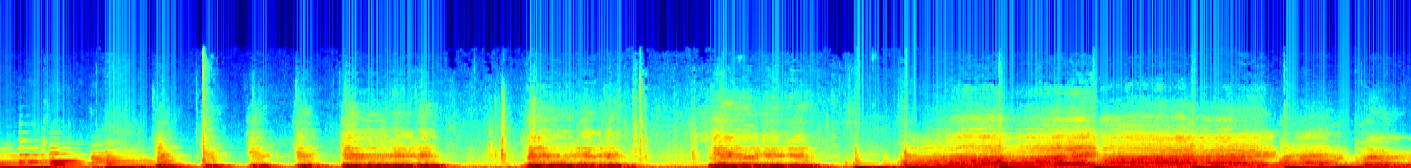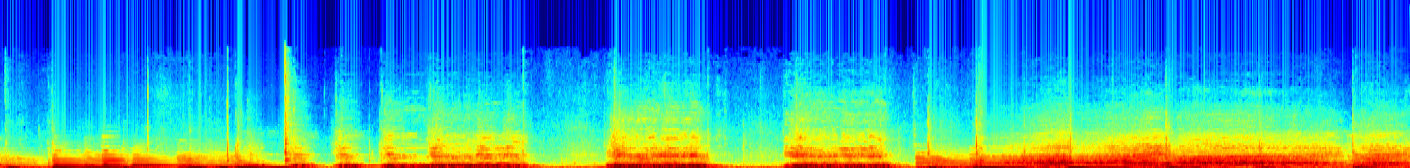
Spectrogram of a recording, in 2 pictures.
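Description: Mixed choir of men's and women's voices singing a song together in parts.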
